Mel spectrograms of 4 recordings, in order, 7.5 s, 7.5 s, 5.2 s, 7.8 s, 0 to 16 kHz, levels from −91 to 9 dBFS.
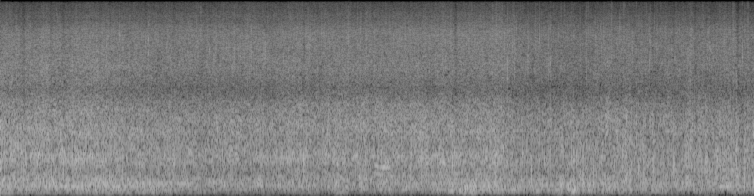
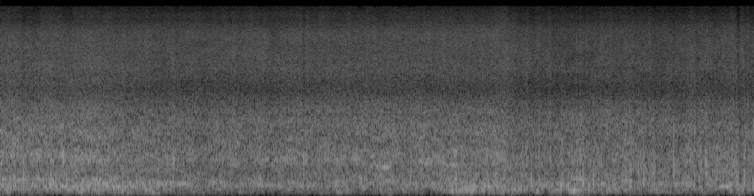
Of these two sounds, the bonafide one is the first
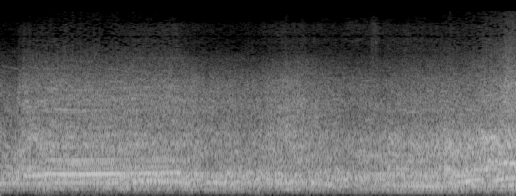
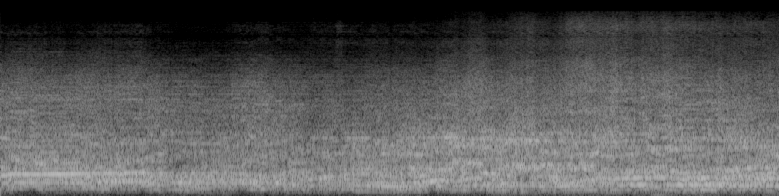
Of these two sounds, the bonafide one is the first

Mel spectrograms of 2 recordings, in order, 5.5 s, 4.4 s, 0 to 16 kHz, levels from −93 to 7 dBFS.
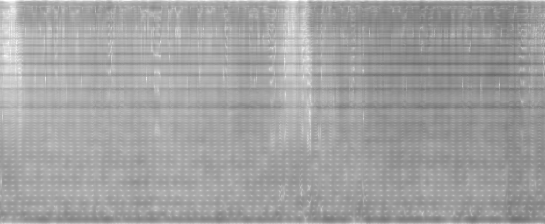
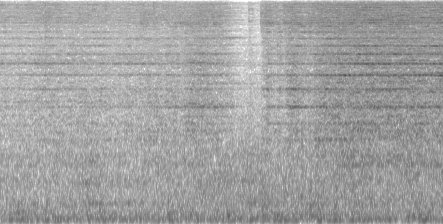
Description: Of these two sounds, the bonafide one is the second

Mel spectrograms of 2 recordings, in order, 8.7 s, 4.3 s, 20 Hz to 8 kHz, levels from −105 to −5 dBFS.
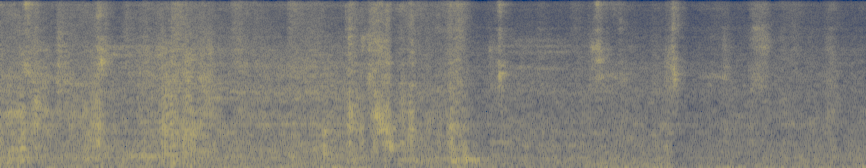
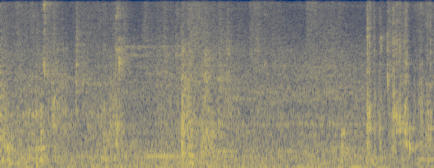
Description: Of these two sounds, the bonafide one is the second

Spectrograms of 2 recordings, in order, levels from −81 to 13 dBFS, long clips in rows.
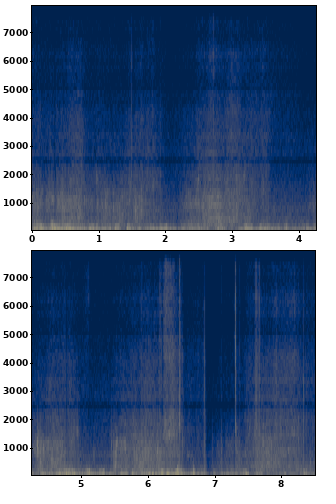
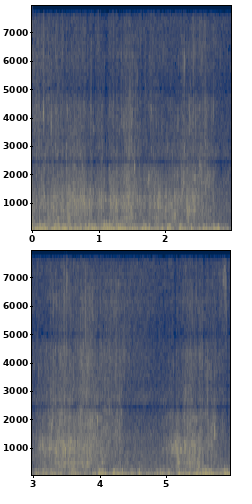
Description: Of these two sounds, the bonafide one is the second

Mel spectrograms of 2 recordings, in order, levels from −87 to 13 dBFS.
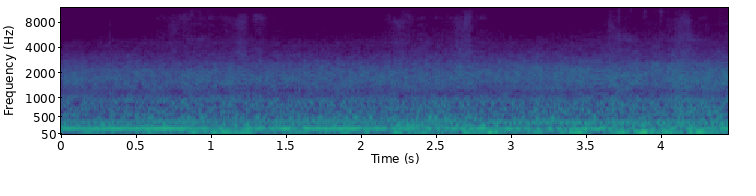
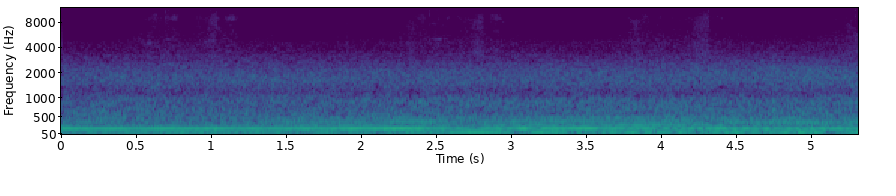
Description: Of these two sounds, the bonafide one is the second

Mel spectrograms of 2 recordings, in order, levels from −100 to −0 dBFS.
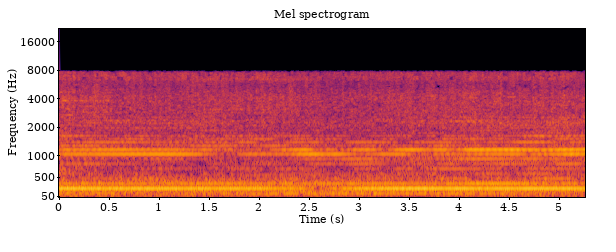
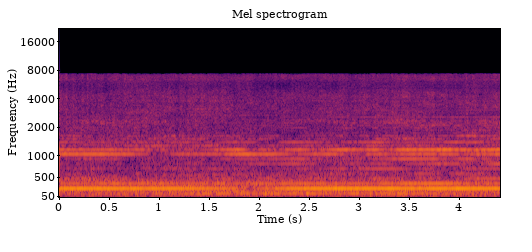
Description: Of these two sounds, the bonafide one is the first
